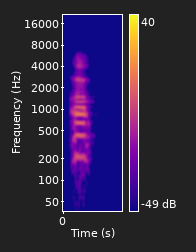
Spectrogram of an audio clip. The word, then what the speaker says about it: Optavia: So the thing that confuses me about Optavia, yes. – Did I say it right? – You did.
